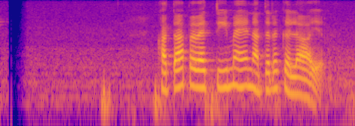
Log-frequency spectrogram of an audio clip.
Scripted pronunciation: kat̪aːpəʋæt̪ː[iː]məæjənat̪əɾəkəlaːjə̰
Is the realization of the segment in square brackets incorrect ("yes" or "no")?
no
